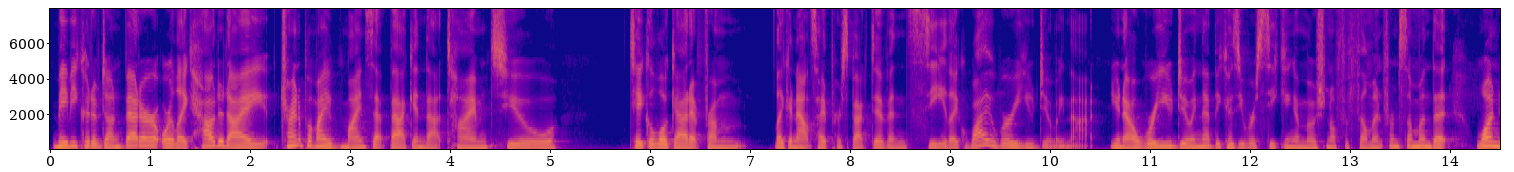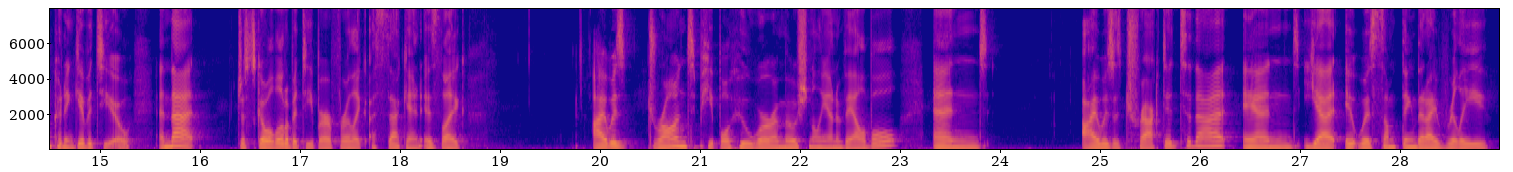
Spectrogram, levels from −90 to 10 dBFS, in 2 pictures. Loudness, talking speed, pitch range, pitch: -27 LUFS, 200 wpm, 175-210 Hz, 190 Hz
